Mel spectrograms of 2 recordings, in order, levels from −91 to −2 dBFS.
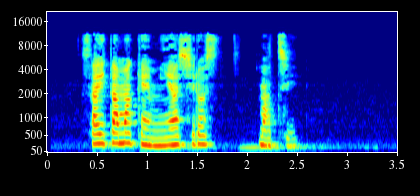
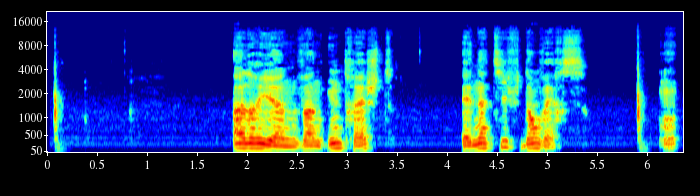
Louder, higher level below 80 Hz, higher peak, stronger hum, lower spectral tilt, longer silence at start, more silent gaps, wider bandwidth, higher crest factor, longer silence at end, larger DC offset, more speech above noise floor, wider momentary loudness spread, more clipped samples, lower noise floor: second, -22 LUFS vs -19 LUFS; second, -72 dBFS vs -62 dBFS; about the same, -4 dBFS vs -2 dBFS; neither; second, -2.5 dB/octave vs -6 dB/octave; first, 0.35 s vs 0.05 s; neither; about the same, 11.5 kHz vs 12.5 kHz; about the same, 20 dB vs 20 dB; first, 1 s vs 0.1 s; neither; second, 45 dB vs 52 dB; second, 13 LU vs 16 LU; neither; about the same, -67 dBFS vs -70 dBFS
